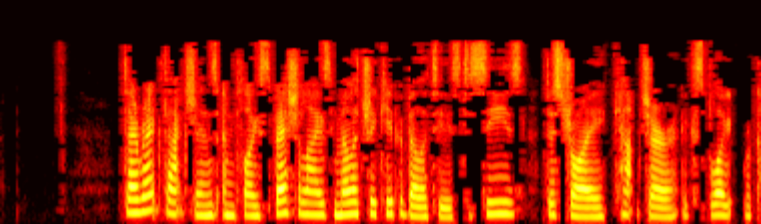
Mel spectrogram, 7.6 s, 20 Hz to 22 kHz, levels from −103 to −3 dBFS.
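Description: From start to finish the speech carries damage that is most likely WMA compression, at a level that is plainly audible. The transform coder smears its quantisation noise over tens of milliseconds, so consonants ring and vowels sound washy, with a hiss that swells and fades with the voice. Nothing remains above 10.1 kHz, consistent with a low bitrate near 32 kbps. A spectrogram would show a hard ceiling at that frequency and patchy, blocky gaps where weak components were zeroed.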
